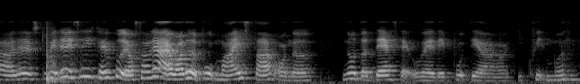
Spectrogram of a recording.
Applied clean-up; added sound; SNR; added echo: none; Fireworks; 18 dB; none.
